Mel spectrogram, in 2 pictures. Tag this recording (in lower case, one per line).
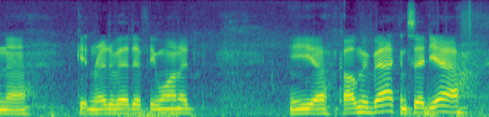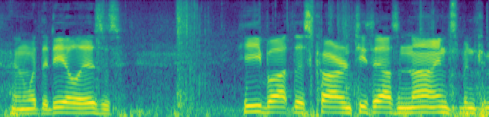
speech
